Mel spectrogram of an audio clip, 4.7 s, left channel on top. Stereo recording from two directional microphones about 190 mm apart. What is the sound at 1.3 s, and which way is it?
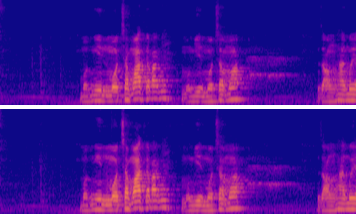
Speech, 35° right (ahead or behind).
